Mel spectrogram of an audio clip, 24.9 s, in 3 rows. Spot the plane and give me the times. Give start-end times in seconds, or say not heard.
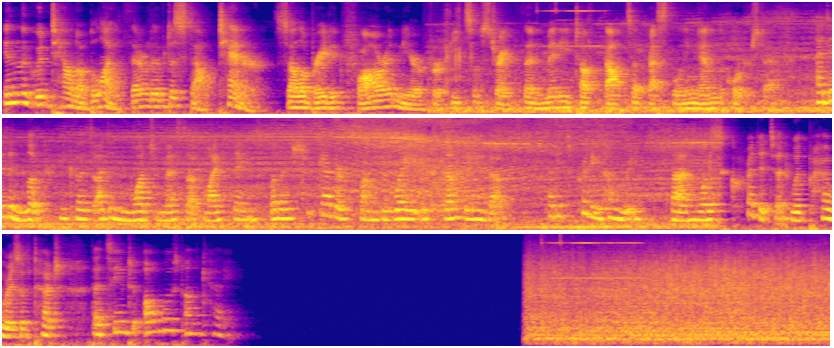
4.2-15.5, 21.8-24.8.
